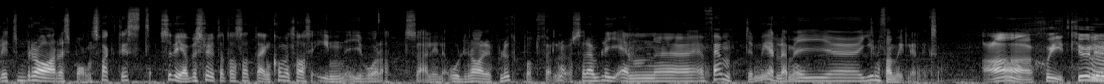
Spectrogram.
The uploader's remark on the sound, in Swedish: FESTIVALSPECIAL. Här i vimlet på Dylta Bruk.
